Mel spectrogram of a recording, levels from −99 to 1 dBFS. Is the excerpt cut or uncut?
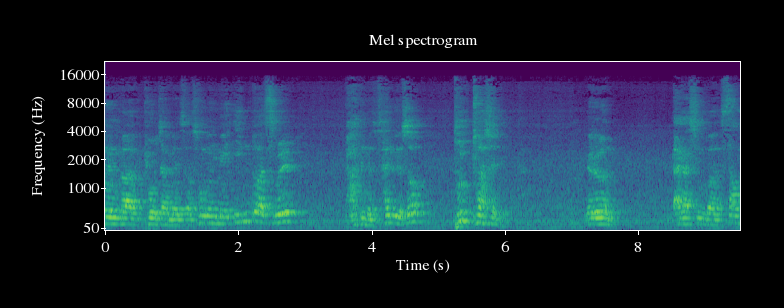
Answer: uncut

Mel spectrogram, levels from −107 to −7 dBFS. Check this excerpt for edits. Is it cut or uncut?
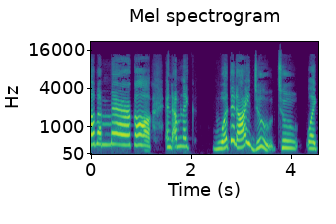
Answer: uncut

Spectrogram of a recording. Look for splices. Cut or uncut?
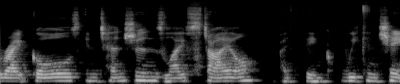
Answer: cut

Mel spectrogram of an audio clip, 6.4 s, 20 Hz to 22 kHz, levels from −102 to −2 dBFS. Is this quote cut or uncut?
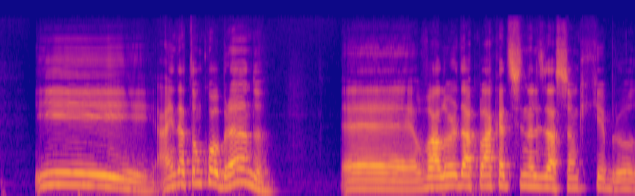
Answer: uncut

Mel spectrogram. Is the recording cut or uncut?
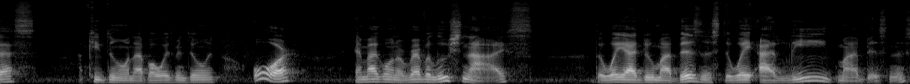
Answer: uncut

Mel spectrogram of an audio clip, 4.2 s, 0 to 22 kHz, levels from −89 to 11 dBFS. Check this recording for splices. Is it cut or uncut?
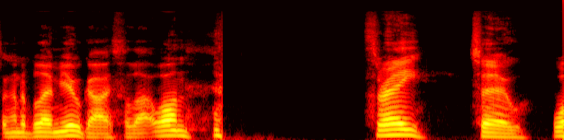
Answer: cut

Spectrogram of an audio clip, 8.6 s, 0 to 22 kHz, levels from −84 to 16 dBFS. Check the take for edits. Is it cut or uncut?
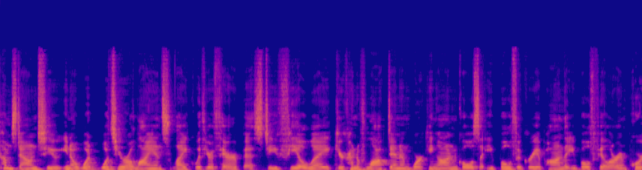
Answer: cut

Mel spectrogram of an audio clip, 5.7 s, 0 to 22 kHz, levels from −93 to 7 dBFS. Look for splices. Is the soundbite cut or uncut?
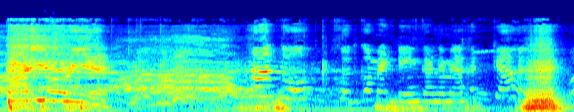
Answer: uncut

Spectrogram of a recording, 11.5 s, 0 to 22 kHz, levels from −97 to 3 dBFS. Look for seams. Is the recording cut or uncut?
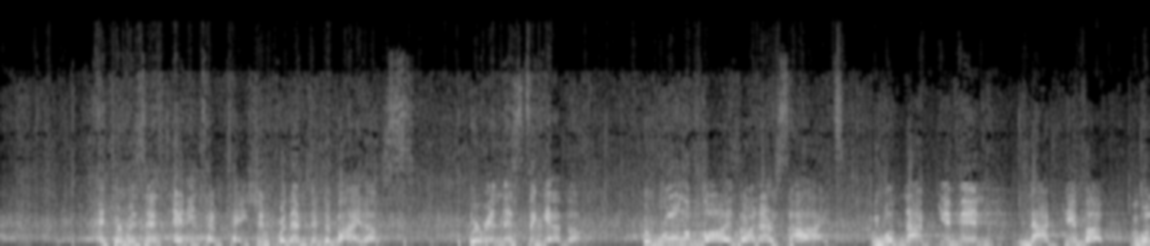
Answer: uncut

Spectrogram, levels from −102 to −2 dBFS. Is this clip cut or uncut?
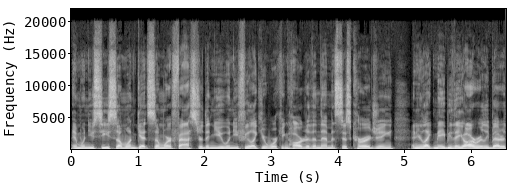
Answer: uncut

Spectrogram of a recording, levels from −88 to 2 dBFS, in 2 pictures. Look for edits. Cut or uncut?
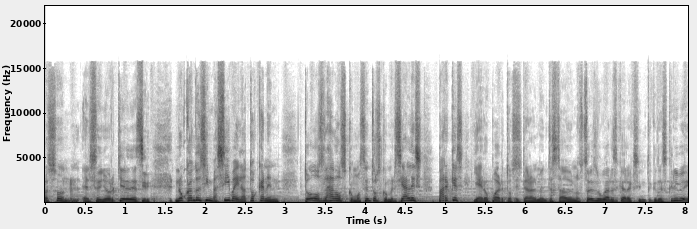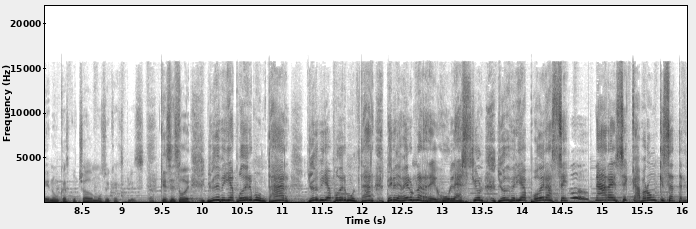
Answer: cut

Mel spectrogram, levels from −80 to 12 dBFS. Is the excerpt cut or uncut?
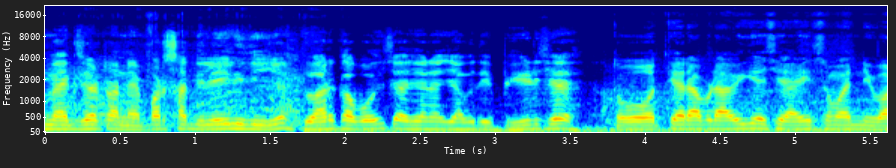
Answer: cut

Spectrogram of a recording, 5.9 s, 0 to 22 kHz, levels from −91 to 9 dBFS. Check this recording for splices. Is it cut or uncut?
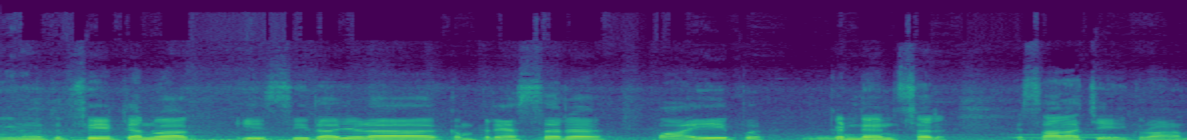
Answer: uncut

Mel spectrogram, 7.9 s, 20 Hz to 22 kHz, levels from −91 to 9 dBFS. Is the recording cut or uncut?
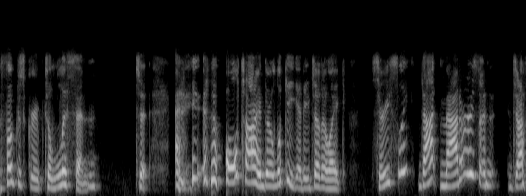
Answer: cut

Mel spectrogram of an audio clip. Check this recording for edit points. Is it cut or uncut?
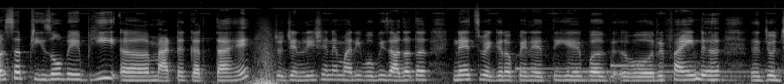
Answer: cut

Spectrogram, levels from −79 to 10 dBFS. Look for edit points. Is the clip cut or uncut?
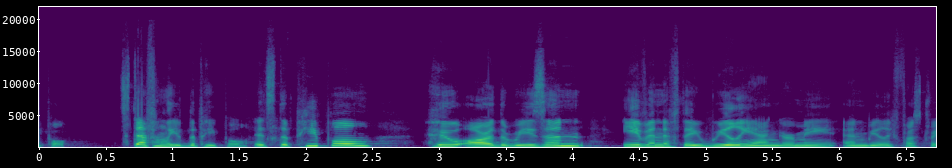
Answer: cut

